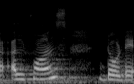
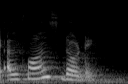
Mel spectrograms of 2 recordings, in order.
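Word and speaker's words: Alphonse Daudet: इसमें जो लास्ट का टी है वो साइलेंट है, ठीक है, ये टी साइलेंट आएगा। अल्फोंस डोडे, अल्फोंस डोडे।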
